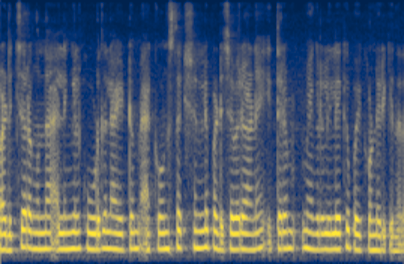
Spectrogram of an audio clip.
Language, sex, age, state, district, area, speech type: Malayalam, female, 18-30, Kerala, Kozhikode, urban, spontaneous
